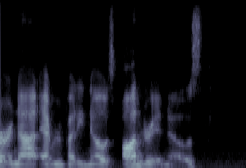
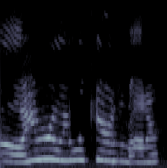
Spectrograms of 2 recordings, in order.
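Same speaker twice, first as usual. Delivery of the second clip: mocking baby voice. Mocking Steve again.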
